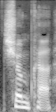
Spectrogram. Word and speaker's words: Shmuka: And it's, if I'm understanding, it is a comedy podcast from two comedians in Vancouver named Graham Clark and Dave Shmuka, I think is how you pronounce it. – Shmuka. – Shmuka? Oh, I flipped the U in the, yeah. – in the M. Okay. Shmuka.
